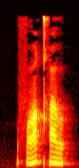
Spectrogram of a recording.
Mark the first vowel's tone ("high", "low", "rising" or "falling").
rising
